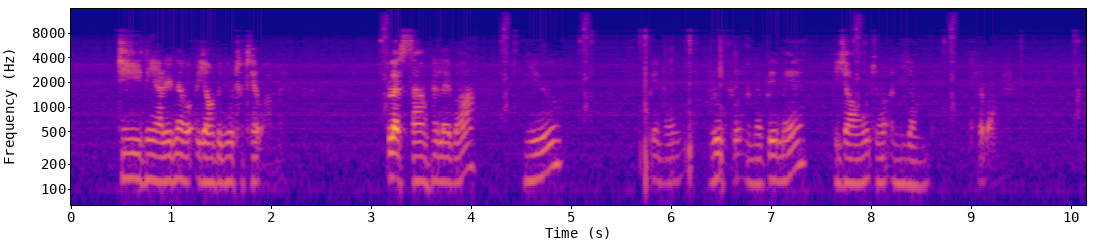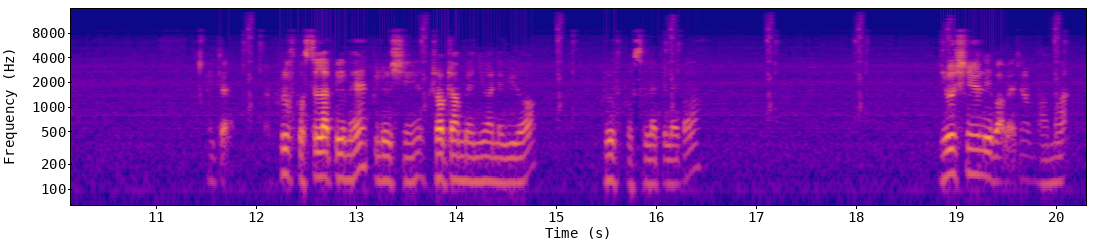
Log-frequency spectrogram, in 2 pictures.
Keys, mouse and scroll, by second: 3.2-7.2 drag, 6.3 o, 7.7-9.5 drag, 11.8-15.7 right drag.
